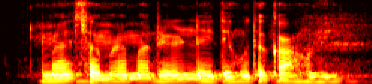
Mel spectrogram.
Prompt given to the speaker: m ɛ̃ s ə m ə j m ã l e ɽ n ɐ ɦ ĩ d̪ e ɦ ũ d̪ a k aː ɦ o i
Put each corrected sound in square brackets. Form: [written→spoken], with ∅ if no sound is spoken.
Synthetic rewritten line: m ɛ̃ s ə m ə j m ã [l→ɾ] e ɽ n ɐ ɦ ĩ d̪ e ɦ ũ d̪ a k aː ɦ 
